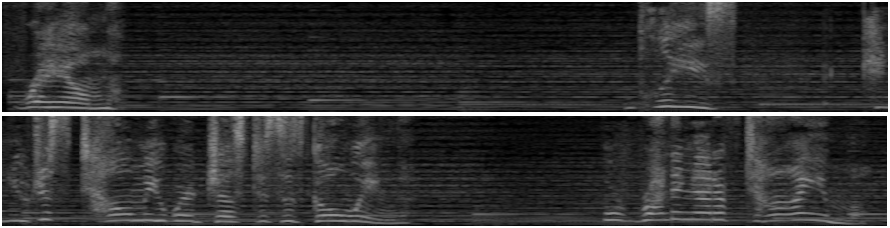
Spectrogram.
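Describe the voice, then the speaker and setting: A woman's voice: extremely high pitch, expressive, takes it slowly, heavily acted. A woman voicing a kindhearted young girl in an anime game, sincere and a little hesitant. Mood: urgent. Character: earnest, kindhearted young artificially created girl. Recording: music behind the voice.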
